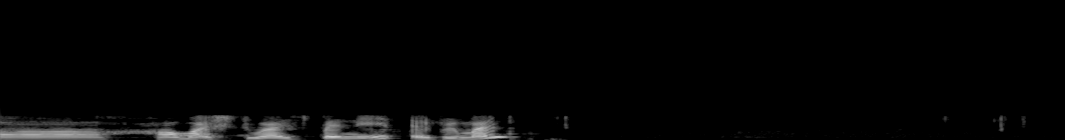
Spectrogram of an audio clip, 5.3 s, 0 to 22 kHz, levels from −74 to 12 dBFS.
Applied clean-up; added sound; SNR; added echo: none; none; none; none.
